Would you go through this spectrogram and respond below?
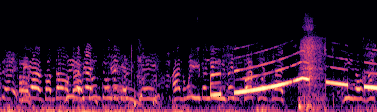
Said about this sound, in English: Why does the siren kill me so much every time?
